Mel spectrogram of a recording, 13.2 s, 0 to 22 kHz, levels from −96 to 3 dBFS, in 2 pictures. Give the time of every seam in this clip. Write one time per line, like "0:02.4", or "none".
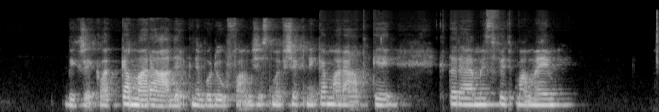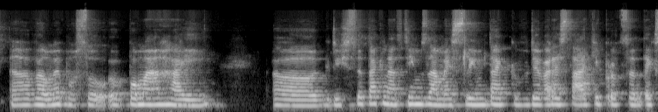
none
